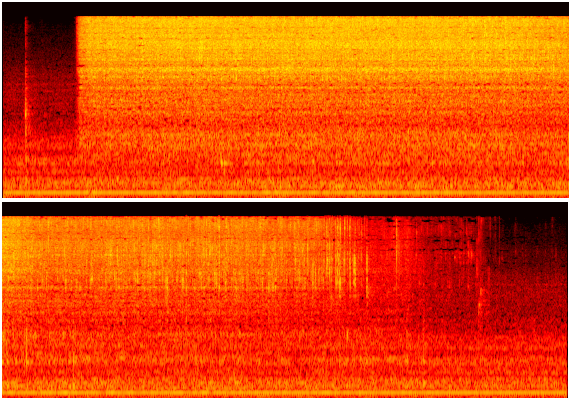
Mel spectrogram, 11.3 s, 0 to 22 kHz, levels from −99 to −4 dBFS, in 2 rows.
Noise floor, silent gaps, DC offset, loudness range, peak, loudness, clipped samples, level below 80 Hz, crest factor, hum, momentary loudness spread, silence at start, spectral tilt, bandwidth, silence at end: -42 dBFS; none; under 0.1%; 11 LU; -2 dBFS; -17 LUFS; under 0.1%; -56 dBFS; 18 dB; none; 11 LU; 0 s; 0.5 dB/octave; 16.5 kHz; 0 s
